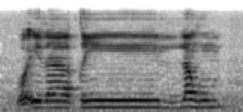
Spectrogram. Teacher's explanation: تو لام کا دوسرے لام میں ادغام کیا جائے گا، پہلے لام کو ساکن کر کے دوسرے لام کے اندر ادغام کر دیا جائے گا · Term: ادغام کبیر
